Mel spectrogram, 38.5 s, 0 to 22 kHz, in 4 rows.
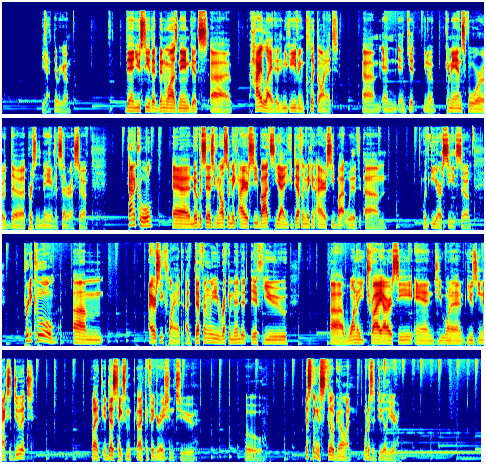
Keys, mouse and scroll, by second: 8.3 click, 10.8 ctrl+g, 11.2 Escape, 12.6 j, 29.7 click.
